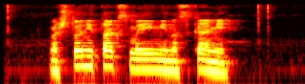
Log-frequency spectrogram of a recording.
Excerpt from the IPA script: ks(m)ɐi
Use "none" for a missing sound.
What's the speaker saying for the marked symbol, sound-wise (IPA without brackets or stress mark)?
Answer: m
